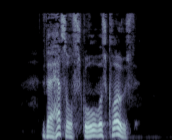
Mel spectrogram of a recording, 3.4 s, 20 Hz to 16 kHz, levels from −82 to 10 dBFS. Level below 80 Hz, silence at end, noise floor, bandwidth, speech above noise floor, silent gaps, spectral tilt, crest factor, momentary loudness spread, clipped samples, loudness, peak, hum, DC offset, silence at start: -52 dBFS; 0.75 s; -74 dBFS; 11.5 kHz; 58 dB; none; -4.5 dB/octave; 16 dB; 8 LU; under 0.1%; -16 LUFS; -2 dBFS; none; under 0.1%; 0.85 s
